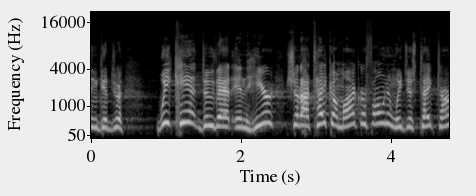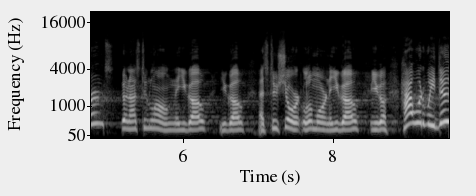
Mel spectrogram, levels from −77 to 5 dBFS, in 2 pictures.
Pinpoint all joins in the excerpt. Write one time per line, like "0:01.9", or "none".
0:05.2
0:08.5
